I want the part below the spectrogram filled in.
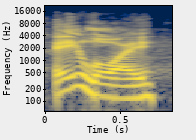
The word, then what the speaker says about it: Aloy: Is it pronounced Aloy? Oh, boy. Well, I didn't even get the first part. That wasn't even what I thought I said wrong. – We were asking about that second part. I wanted Mirrodin. I wanted to know if I said that right. That's so funny. But that makes sense. Aloy.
